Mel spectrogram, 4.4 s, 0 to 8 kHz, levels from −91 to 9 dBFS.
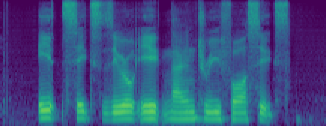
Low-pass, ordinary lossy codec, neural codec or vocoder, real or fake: none; none; codec, 16 kHz, 1 kbps, X-Codec, HuBERT features, trained on balanced general audio; fake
